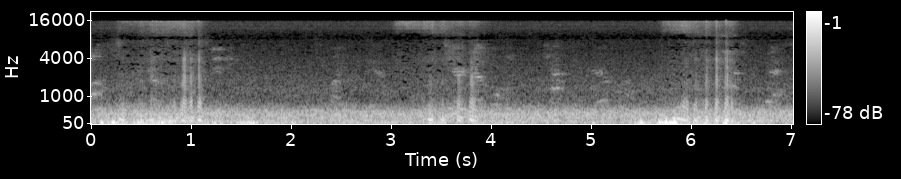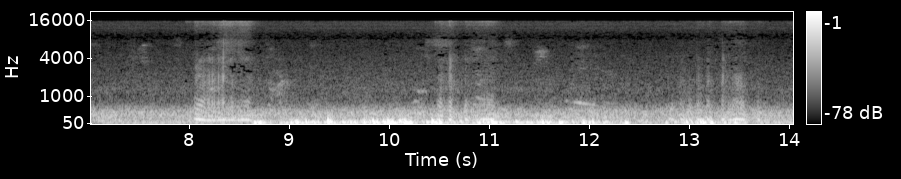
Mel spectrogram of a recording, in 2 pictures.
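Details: Karmey, an eleven-year-old cat, snoring: low, rough rumbling breaths recurring roughly every two to two and a half seconds, growing louder and denser in the second half, with a quiet indoor background.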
